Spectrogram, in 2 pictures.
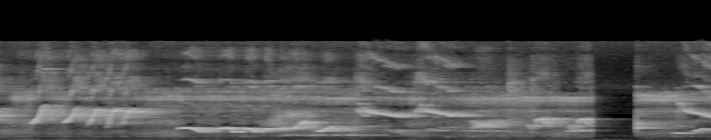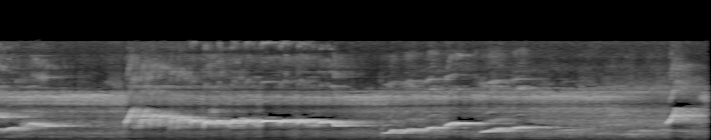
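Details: White-rumped shama song used for stimulating caged birds to sing: a rich, varied run of rising and falling whistles, slurs and short sharp notes, with a brief break midway and a low hum behind.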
